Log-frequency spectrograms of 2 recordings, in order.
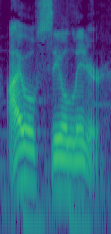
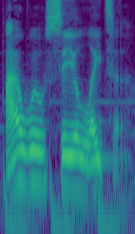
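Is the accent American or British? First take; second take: American; British. First: The t in later is a soft flap. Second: The t in later is crisp and released.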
